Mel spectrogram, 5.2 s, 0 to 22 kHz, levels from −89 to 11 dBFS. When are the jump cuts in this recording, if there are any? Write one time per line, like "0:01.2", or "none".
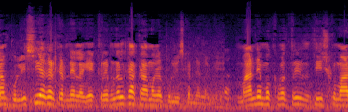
0:03.3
